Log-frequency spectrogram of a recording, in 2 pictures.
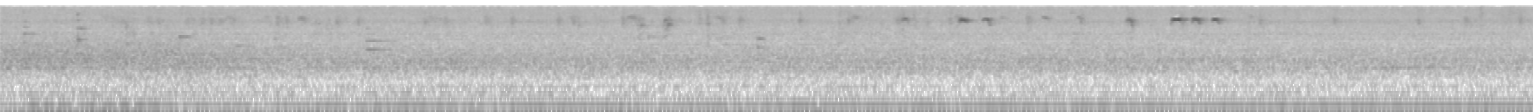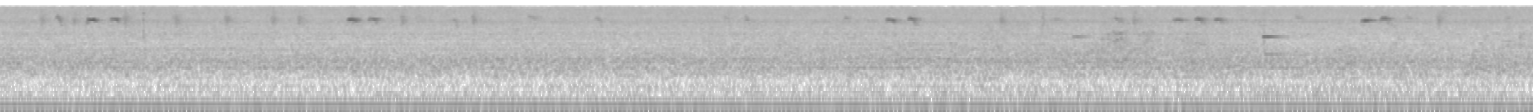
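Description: Steady background hiss with faint, scattered high tinkles coming and going at irregular moments.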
